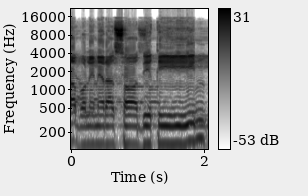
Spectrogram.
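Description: A man's voice chanting in a melodic, sing-song preaching style, holding one long note in the second half.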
